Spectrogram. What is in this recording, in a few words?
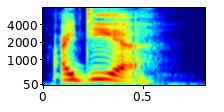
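"idea", US English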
